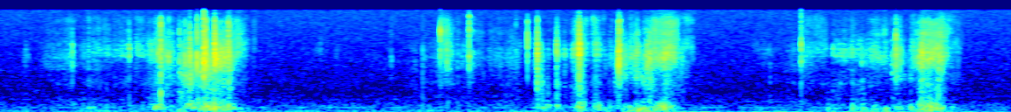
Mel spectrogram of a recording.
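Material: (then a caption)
Thin paper. A hand lifts and turns the thin, crinkly pages of a large open textbook with its fingertips. Bright, papery crinkling and tearing-like rustles come in three main bursts between quiet gaps.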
